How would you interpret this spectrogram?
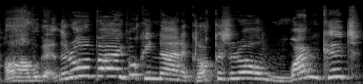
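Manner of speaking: high mocking lad voice; mock drunk lad. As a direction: ham up a lad already drunk by nine.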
